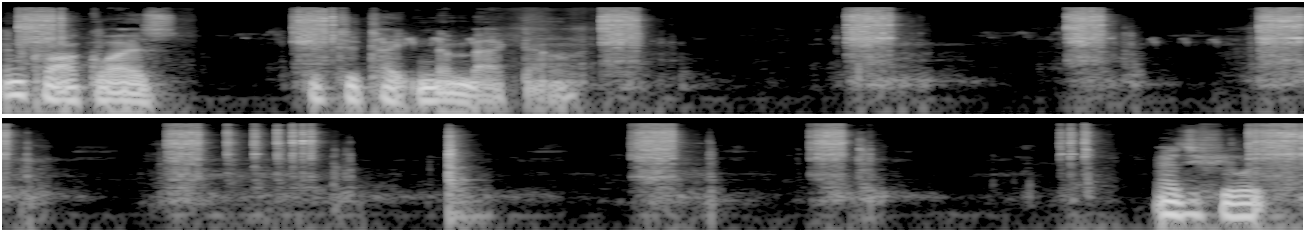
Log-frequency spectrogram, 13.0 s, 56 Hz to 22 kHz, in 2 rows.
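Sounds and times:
ratchet clicking: 0:00.0 - 0:00.3, 0:01.4 - 0:01.8, 0:02.9 - 0:03.4, 0:04.2 - 0:04.6, 0:05.3 - 0:08.9, 0:09.6 - 0:11.0, 0:11.8 - 0:12.1, 0:12.7 - 0:13.0.

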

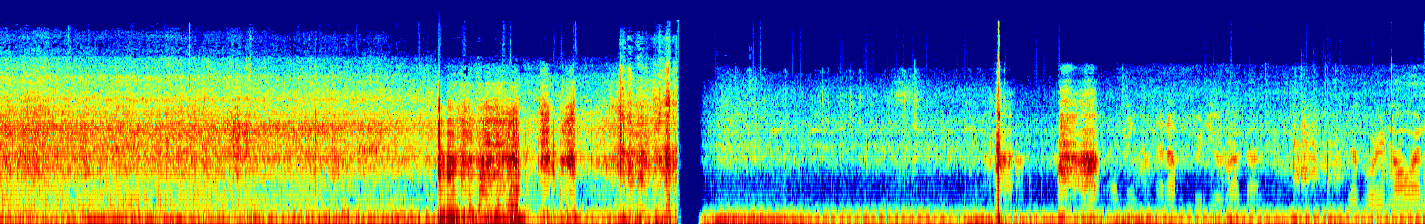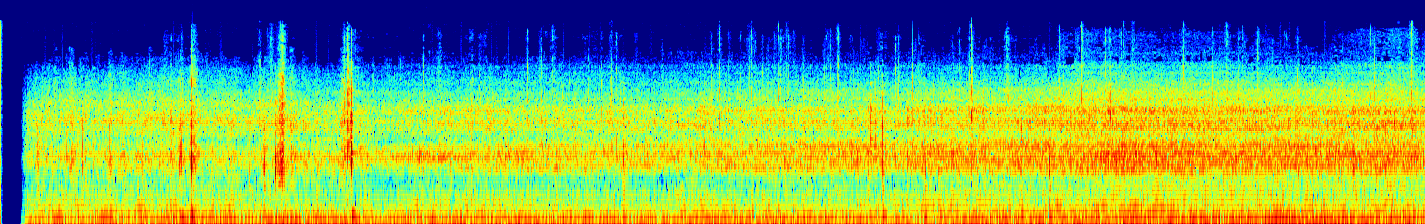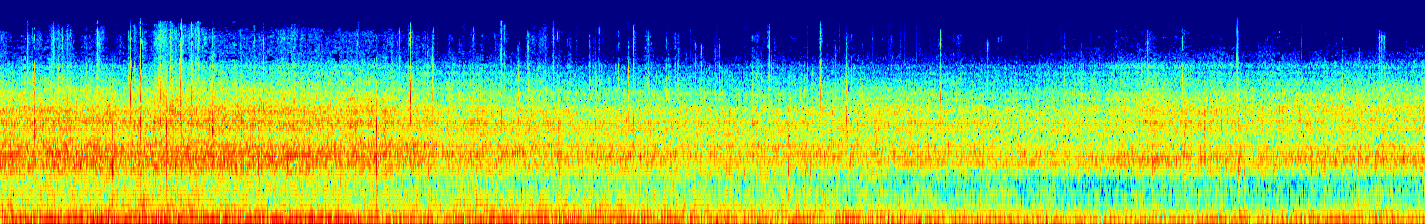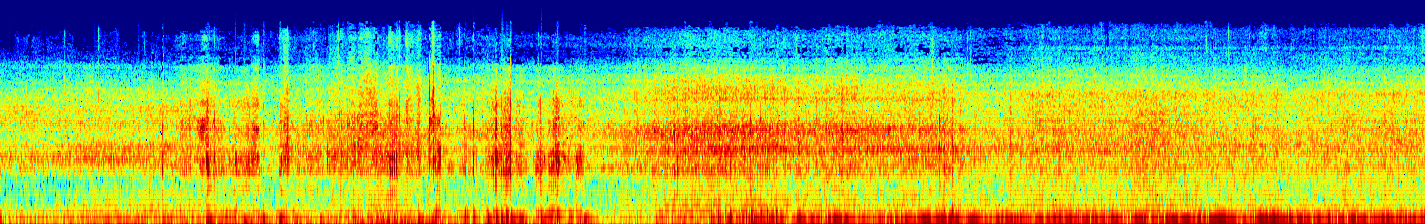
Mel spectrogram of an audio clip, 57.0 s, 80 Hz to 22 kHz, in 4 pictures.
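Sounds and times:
snowmobile engine running: 0:07.6 - 0:57.0.

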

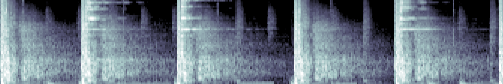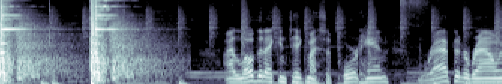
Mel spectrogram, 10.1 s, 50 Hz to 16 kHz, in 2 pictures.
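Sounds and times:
pistol shots cracking: 0:00.0 - 0:06.8.

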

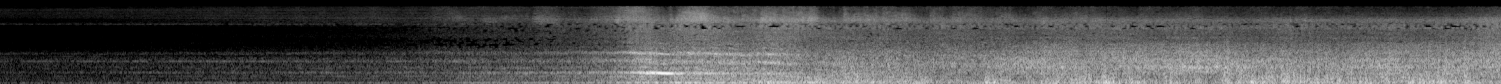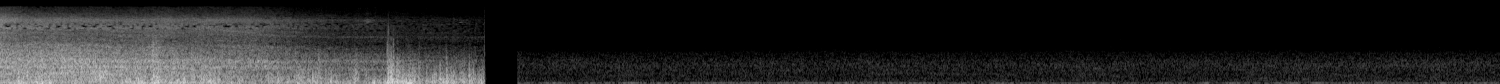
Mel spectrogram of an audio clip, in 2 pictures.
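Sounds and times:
locomotive passing: 0:01.1 - 0:19.9.

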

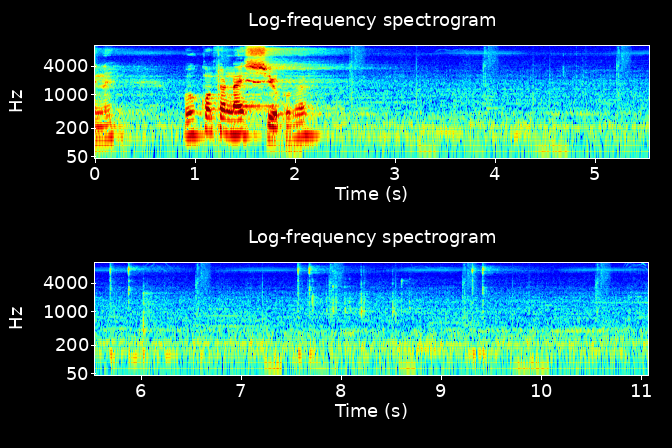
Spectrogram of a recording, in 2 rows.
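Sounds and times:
faint low hum: 0:00.0 - 0:11.0
computer mouse clicking: 0:05.6 - 0:06.1, 0:07.5 - 0:09.6.

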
